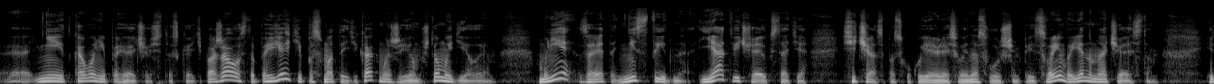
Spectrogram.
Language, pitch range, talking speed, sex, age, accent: Russian, 100-135 Hz, 175 wpm, male, 30-49, native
